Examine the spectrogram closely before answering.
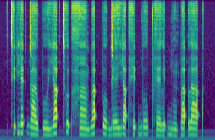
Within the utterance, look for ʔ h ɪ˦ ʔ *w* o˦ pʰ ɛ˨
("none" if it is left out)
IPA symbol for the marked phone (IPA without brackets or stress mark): b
